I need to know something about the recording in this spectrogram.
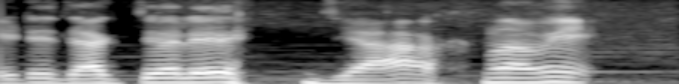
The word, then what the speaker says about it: Jahnavi: But people will call it as Janami. Jahnavi, yes, sir. They will not pronounce her. It is not Janami. It is actually Jahnavi, like that.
